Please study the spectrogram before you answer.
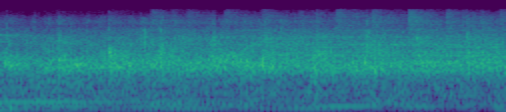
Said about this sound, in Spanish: Le damos un fuerte aplauso a Dios.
